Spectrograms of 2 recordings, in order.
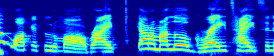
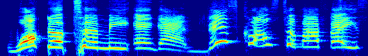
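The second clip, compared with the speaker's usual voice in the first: building outrage; 4 semitones higher, 8 dB louder, slower than usual. Real, not acted. Building up to the offense.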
